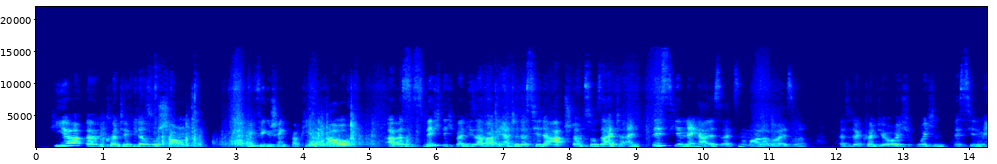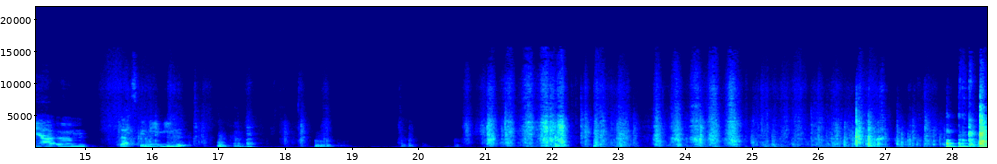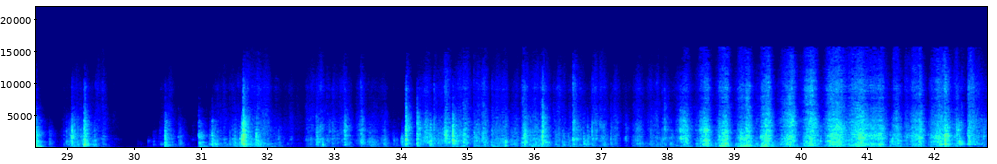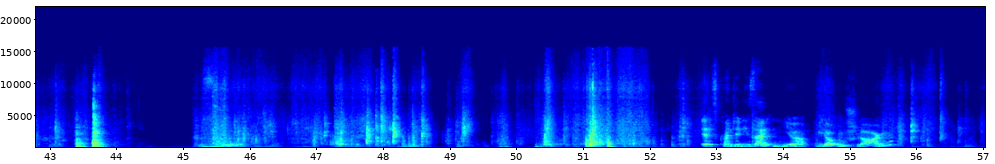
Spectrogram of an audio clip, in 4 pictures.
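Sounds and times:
paper rustling and crinkling: 1.0s - 6.0s, 15.2s - 18.8s, 20.6s - 28.0s, 28.6s - 44.4s, 45.2s - 52.8s, 54.5s - 57.0s
scissors cutting paper: 34.2s - 42.8s.

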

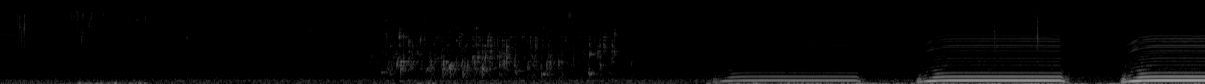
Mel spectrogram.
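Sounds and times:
mobile phone vibrating: 7.1s - 12.0s.

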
